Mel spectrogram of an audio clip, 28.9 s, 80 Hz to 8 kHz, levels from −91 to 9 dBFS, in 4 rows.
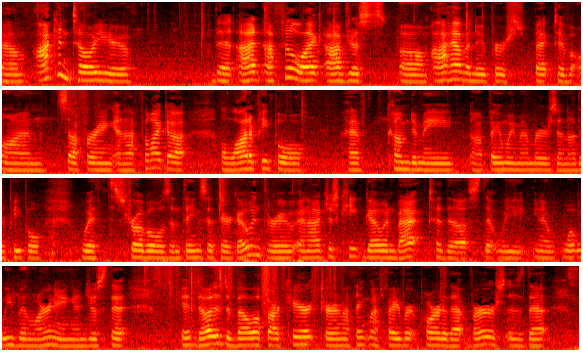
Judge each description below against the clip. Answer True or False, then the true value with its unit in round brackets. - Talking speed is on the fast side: False (165 wpm)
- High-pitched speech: True (195 Hz)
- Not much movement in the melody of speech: True (2.1 semitones)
